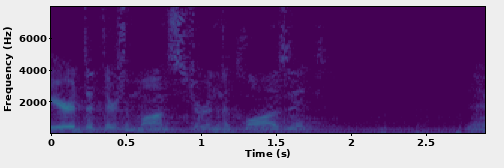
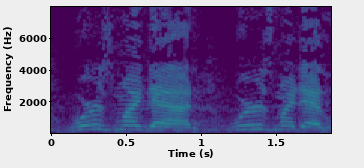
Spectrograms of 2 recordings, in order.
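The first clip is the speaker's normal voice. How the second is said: put-on panicked lost child; 7 semitones higher, 9 dB louder than usual. Lost child at fair calling.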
